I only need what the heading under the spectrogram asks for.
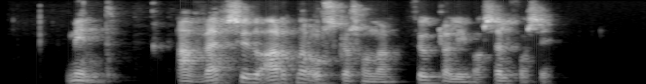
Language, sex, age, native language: Icelandic, male, 20-29, Icelandic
